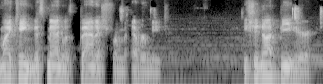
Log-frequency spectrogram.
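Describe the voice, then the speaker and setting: Faint music plays in the background behind a put-on character voice. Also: man, medium pitch for a man, moderate pace, ordinary pitch variation. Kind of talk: formal, archaic. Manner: stern, accusing.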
